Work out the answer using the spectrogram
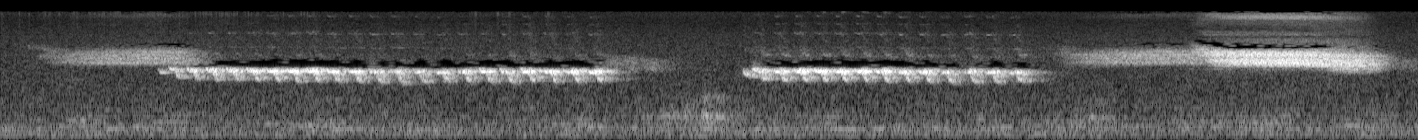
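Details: European greenfinch song: two long rolling trills of fast, evenly repeated notes, each about two seconds, separated by a short pause, then a louder, higher, drawn-out buzzy note near the end.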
